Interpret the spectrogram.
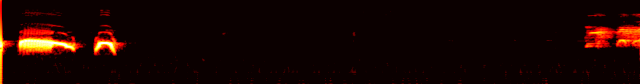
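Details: Decoy cooing from a spotted dove, meant to attract wild doves: a longer falling hoot, then a short clipped second note. After a long silence, a faint, rough coo follows.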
